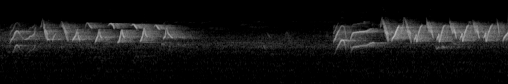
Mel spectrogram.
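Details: American goldfinch singing a high, rapid run of sweet twittering notes. A short burst is followed by a pause of about a second and a half, then another bright, jumbled series, with faint background noise.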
